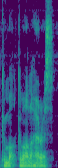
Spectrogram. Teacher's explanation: The emphasis goes in the first syllable, not the middle syllable.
